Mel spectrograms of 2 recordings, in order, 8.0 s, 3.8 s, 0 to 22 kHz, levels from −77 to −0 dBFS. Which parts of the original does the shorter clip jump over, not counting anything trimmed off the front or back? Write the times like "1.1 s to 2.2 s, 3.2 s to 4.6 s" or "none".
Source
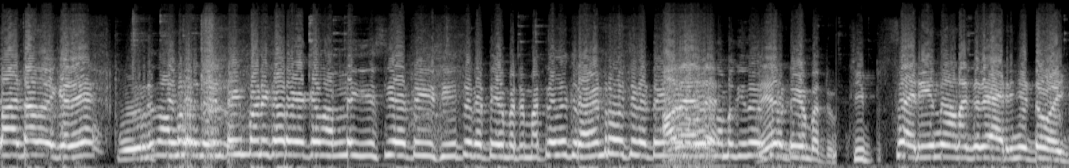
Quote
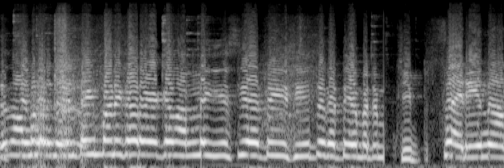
4.0 s to 6.3 s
